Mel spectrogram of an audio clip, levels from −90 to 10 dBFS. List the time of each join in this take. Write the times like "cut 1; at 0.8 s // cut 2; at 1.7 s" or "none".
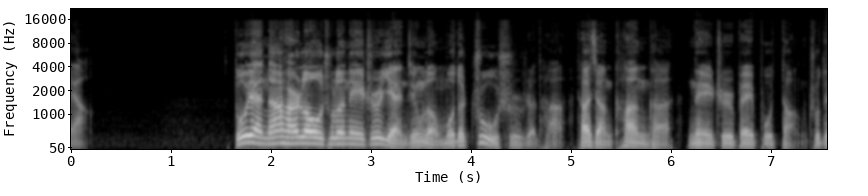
cut 1; at 5.0 s // cut 2; at 6.1 s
